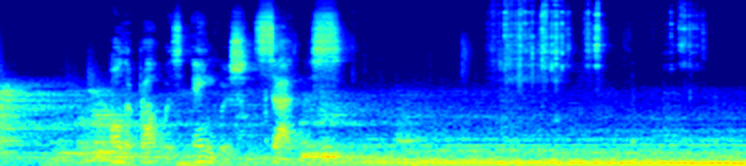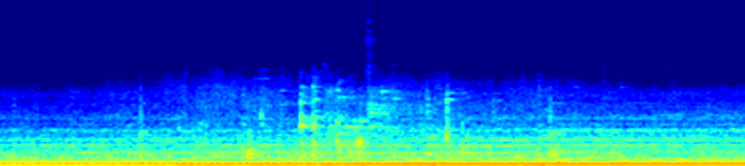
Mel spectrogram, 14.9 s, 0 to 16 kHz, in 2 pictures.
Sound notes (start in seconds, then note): 4.8 keys clacking; 5.9 ominous music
